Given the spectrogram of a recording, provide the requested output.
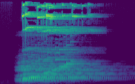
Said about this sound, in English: Mama Llama hears the phone.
